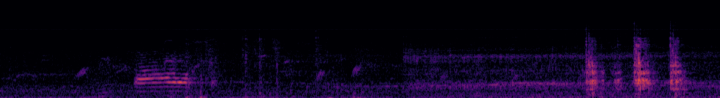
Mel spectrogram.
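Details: Two male house cats fighting in slow motion, a young fluffy uncastrated male attacking an older castrated veteran who strikes back; a short harmonic yowl near two seconds, then quiet and a run of sharp scuffling bursts near the end.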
